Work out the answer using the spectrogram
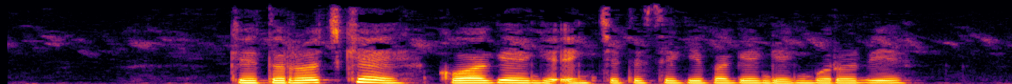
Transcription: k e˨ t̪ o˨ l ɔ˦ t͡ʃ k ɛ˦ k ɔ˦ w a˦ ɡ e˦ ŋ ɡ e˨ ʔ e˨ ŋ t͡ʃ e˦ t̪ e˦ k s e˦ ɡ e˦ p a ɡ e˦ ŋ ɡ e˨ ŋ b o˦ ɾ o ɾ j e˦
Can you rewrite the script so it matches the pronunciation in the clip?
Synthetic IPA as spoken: k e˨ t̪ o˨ ɾ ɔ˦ t͡ʃ k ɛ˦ k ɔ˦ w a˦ ɡ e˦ ŋ ɡ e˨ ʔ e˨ ŋ t͡ʃ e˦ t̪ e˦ s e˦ ɡ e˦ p a ɡ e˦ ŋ ɡ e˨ ŋ b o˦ ɾ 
